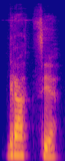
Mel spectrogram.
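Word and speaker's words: grazie: It's pronounced gracia. This word uses the rolled R sound.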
